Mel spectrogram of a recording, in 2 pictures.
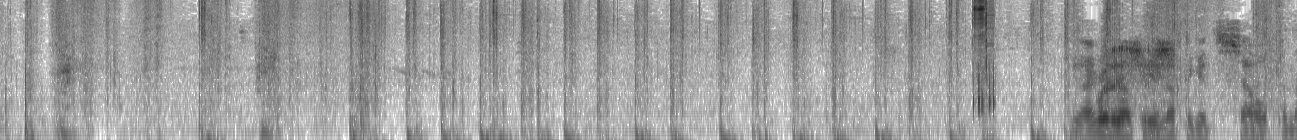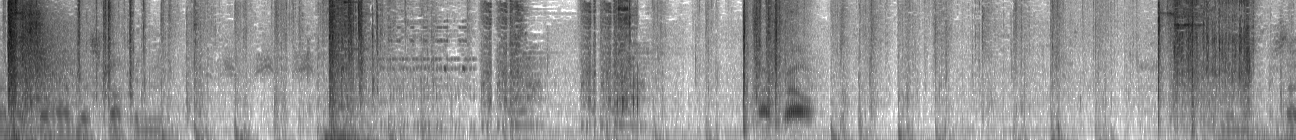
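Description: Quick footsteps run over dirt and grass.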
